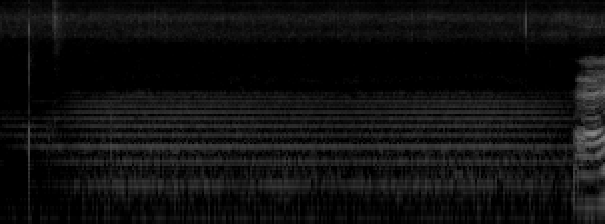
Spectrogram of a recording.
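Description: A steady low electrical hum with a buzzy stack of tones; a laptop power adapter near the mixer induces it.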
